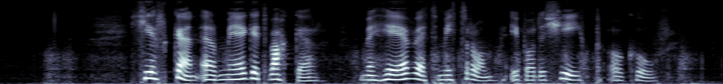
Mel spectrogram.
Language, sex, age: Norwegian, female, 51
